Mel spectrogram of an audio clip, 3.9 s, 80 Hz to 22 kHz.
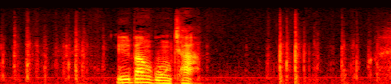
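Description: Computer keyboard typing while drafting a 2D CAD drawing, with rapid light key clicks before and after a short stretch of close spoken words.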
